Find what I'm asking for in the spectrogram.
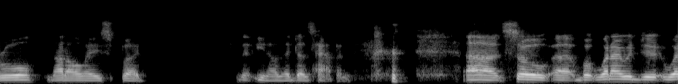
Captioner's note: chuckles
